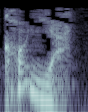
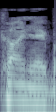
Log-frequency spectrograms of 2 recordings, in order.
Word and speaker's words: cognac: You can tell I know a lot about cognac by listening to me try to figure out how to pronounce it. It's not cognac, cognac en français, right?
